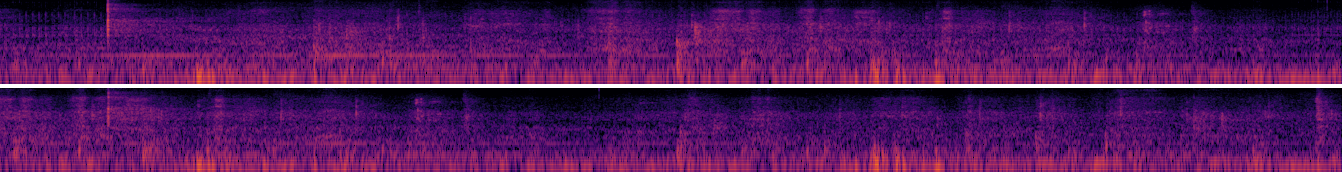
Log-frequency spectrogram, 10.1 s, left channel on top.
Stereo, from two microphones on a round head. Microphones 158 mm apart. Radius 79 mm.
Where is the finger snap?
70° left (ahead or behind), 0.9 m.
